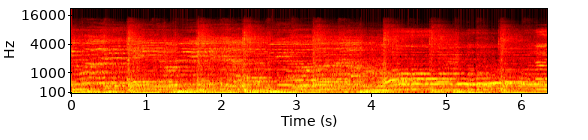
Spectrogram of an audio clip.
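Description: Live gambus (Malay qasidah) song: a boy vocalist singing a melody with long held, wavering notes, backed by a band of keyboards, guitars and drums playing a steady beat.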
